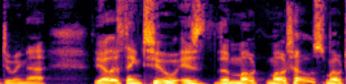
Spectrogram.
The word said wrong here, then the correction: MUTOs: Mutos, yeah.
